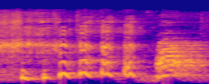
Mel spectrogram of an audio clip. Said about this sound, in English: I'm really going to apologise for my dog barking. The postman's just turned up. And we don't get many visitors.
